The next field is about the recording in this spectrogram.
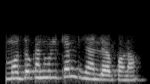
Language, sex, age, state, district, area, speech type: Odia, female, 30-45, Odisha, Kandhamal, rural, conversation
